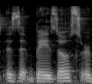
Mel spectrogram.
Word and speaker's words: Bezos: most successful people in the world and it's Bezos it is and in fact I'm doing all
